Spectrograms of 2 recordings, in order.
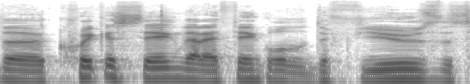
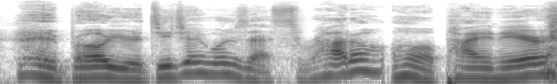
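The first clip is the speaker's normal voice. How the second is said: chatty bro voice; 3 semitones higher than usual. Retold or imitated. Imitating chatty guest at DJ booth.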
